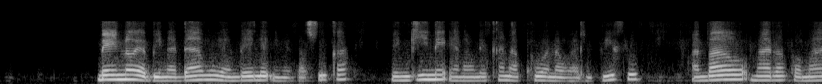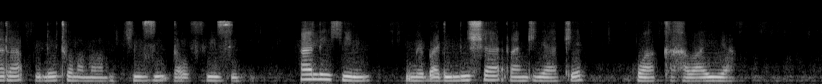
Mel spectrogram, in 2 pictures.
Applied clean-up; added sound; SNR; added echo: neural separator model SepFormer DNS4.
